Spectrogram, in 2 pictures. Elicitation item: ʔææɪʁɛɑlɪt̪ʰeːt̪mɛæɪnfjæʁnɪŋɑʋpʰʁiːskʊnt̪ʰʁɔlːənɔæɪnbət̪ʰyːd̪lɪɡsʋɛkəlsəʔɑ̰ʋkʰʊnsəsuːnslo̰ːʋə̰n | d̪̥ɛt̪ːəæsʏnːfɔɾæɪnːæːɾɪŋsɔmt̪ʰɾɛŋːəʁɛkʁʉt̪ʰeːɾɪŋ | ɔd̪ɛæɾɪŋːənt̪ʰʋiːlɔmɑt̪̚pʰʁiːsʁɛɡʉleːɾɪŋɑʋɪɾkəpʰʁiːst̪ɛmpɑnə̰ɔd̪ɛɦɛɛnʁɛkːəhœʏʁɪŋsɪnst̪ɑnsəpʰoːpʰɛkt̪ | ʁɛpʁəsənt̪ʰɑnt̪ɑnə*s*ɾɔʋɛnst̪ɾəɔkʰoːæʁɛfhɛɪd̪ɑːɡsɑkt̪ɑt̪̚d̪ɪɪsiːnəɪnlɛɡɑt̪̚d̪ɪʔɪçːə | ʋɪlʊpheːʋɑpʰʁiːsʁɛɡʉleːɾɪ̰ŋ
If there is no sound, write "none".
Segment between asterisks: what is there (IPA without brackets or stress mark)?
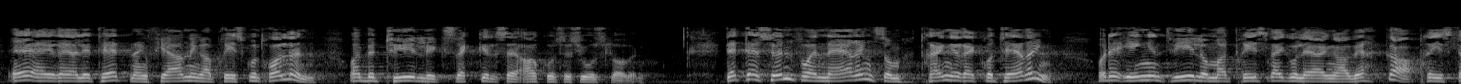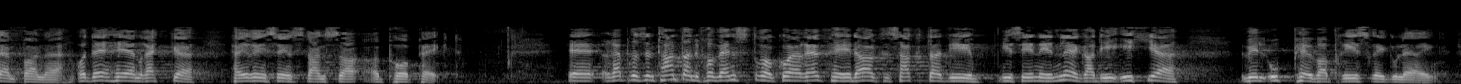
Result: f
